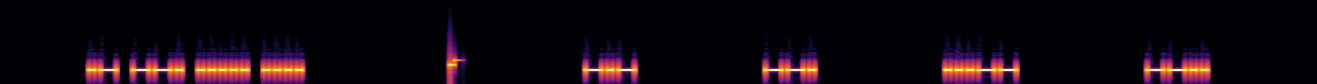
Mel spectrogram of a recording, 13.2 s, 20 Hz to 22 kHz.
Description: Morse code, heard as a keyed tone, about 22 wpm, spaced as for 9 wpm, 700 Hz. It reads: AG5H KG3Z
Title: USA Call Signs - 4 Characters - 8x Character Spacing - 22wpm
